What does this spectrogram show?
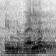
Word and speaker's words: envelop: تلفظ ہے انویلوپ۔ اور اگر آخر میں ای نہیں ہے تو پھر یہ لفظ انویلپ ہوگا اور ورب ہوگا، اس کے معنی ہوں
